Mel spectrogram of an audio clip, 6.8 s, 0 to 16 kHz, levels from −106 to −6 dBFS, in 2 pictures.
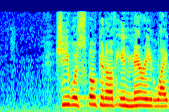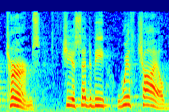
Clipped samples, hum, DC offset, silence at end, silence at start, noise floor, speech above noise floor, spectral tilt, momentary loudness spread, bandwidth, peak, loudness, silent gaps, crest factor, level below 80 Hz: under 0.1%; none; under 0.1%; 0 s; 1.15 s; -56 dBFS; 38 dB; -5 dB/octave; 14 LU; 11 kHz; -2 dBFS; -19 LUFS; none; 18 dB; -58 dBFS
